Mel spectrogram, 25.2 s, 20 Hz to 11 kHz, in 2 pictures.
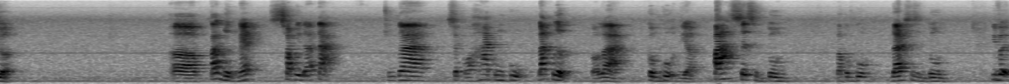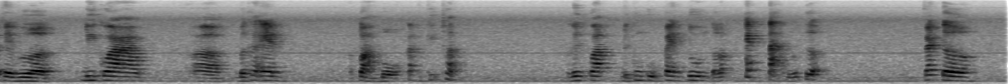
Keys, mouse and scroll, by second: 9.2 click, 9.4 click.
